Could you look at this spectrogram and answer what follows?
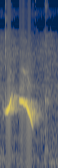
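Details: Whistling vocal tic in Tourette syndrome: a brief, sudden two-part whistle, rising then falling in pitch, out of context with speech; an involuntary tic.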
